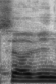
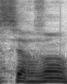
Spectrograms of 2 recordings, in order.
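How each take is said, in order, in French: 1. Le nom se termine par un son 'een' bien net. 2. Le nom se termine par une voyelle nasale. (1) "je prononce Servine" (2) "et pas Servin"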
